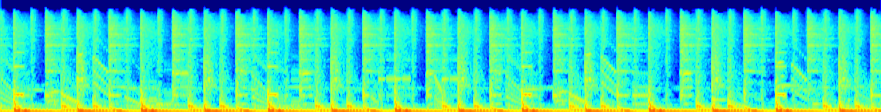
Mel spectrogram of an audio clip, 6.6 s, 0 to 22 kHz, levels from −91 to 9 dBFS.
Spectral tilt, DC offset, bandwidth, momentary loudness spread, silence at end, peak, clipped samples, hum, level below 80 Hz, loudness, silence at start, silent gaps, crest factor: -4 dB/octave; 0.2%; 16 kHz; 2 LU; 0 s; -4 dBFS; under 0.1%; none; -20 dBFS; -20 LUFS; 0 s; none; 16 dB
